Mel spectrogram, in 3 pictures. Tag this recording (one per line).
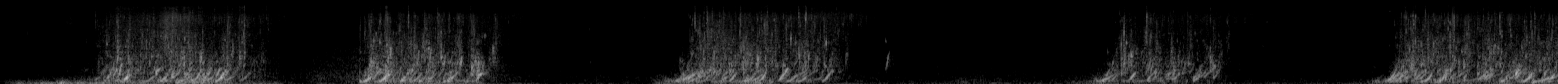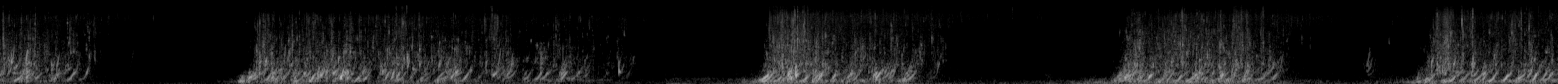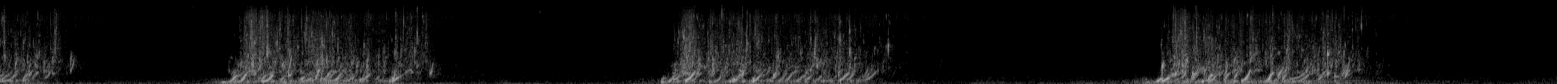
bubbles
outdoors
water
scuba-diver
